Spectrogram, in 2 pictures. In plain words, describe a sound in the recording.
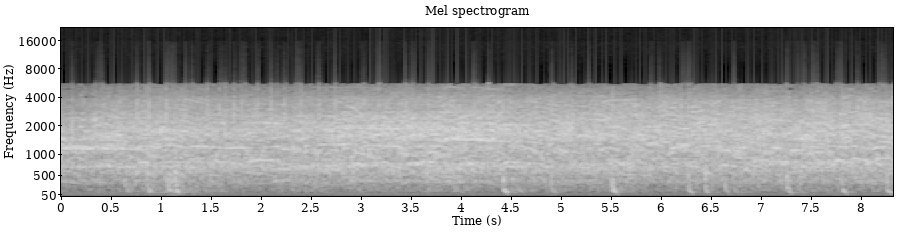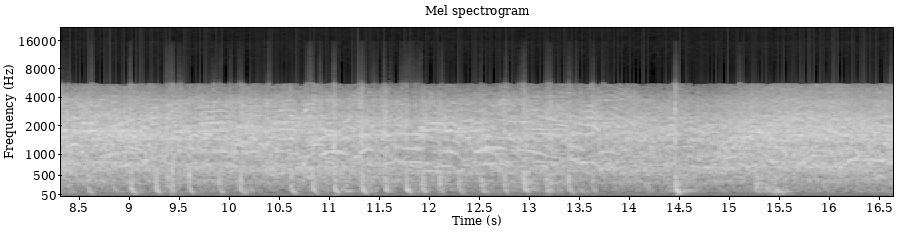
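Boxing gloves thud against a body in quick blows.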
